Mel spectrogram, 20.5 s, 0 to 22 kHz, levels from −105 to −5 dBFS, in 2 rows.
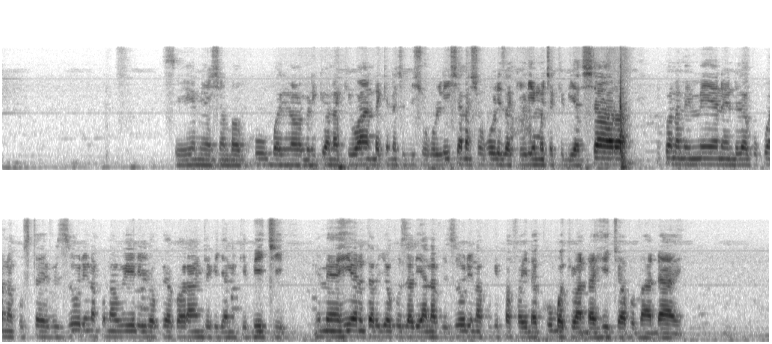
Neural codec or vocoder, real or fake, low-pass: none; real; 7.2 kHz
